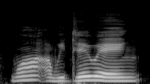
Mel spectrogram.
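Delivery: slow, loud, fed-up what are we doing; exasperated loud cry. Real, not acted. Fed up with renamed haircuts, she cries out slowly. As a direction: shout it in disbelief, drawn out. Exasperated at new hair names.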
